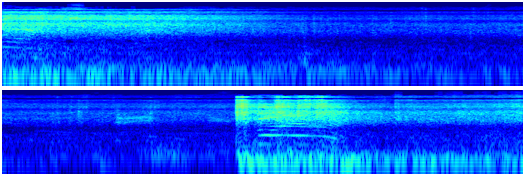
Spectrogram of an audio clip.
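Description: Ship cannons firing during a naval battle in Assassin's Creed Rogue, with a single heavy boom near the end over steady wind and sea rumble.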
